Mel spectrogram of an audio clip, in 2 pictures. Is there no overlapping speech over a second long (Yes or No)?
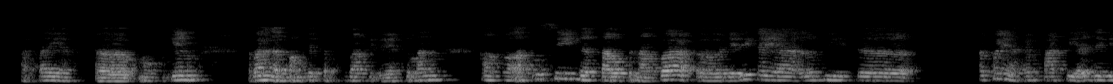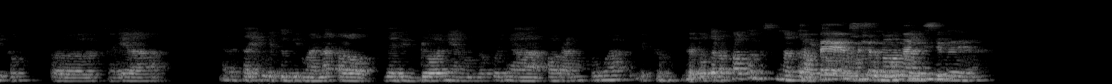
No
